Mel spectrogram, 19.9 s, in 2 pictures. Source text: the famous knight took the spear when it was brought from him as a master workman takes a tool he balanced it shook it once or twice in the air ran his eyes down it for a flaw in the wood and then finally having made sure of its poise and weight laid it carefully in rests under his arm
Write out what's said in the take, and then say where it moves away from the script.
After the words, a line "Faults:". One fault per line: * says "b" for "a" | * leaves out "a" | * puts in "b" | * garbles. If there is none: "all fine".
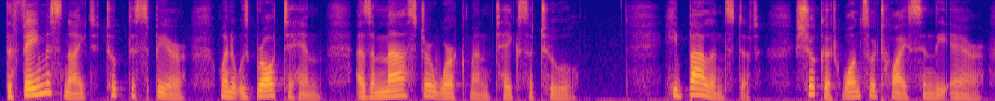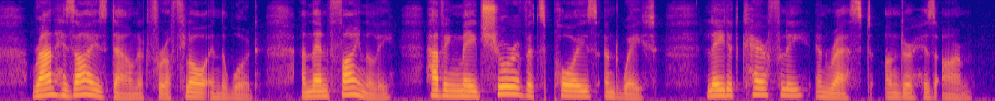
the famous knight took the spear when it was brought to him as a master workman takes a tool he balanced it shook it once or twice in the air ran his eyes down it for a flaw in the wood and then finally having made sure of its poise and weight laid it carefully in rest under his arm
Faults:
* says "to" for "from"
* says "rest" for "rests"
